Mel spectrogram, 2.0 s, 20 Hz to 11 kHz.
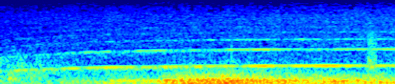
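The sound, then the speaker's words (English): A warning siren signals 20 minutes until a bomb explodes, a steady wailing tone that rises slowly in pitch over a low rumbling background. “All right, that's the siren. We got 20 minutes till the bomb goes.”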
